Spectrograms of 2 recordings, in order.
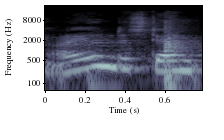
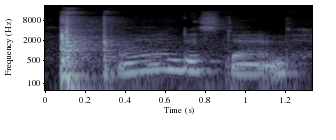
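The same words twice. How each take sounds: First: Said in the usual way. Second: Slower, softer "I understand"; soft, slow reassurance; gentle repeat. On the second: Real, not acted. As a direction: say it again slowly and soothingly.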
